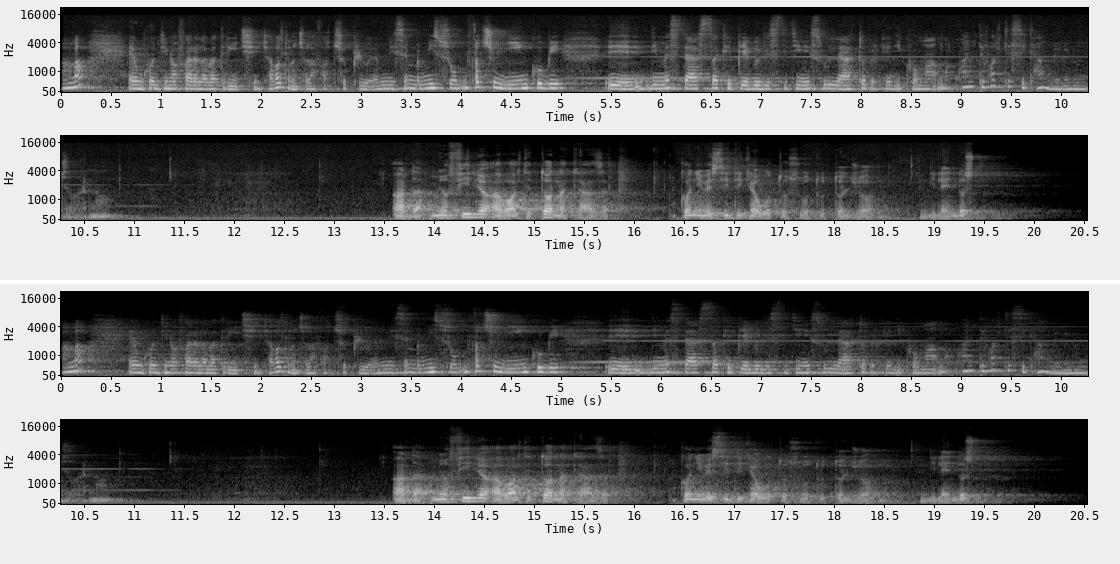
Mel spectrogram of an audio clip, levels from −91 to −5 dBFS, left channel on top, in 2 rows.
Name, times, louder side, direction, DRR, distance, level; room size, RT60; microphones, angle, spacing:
voice 1, 0.0-10.8, left 4 dB, 65° left, 0.5 m, -34 dB
Wind instrument woodwind instrument, 4.9-11.1, equal, ahead, 4.9 m, -54 dB
voice 2, 13.6-16.0 16.5-19.4, left 2 dB, 35° left, 0.9 m, -32 dB
23.0 x 21.0 x 2.7 m
head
